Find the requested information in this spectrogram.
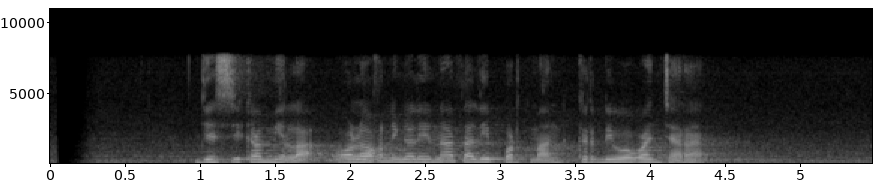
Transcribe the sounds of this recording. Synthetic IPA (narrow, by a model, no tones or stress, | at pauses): d͡ʒɛsikamila̰ɔlɔk̚niŋalinat̪alipɔrt̪̚mankɨrdiwawaɲt͡ʃaɾa̰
